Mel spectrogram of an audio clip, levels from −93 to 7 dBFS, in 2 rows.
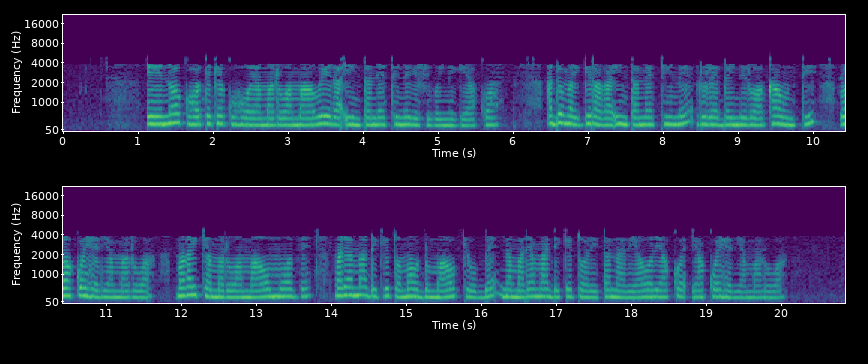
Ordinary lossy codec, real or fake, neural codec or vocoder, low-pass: AAC, 16 kbps; real; none; 14.4 kHz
